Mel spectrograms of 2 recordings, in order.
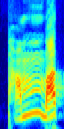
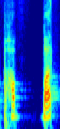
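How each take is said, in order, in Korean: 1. 첫 음절은 m 소리로 끝나요. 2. 첫 음절은 p 소리로 끝나요. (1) "밥맛 이렇게 하잖아" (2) "밥맛 하지 않고"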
